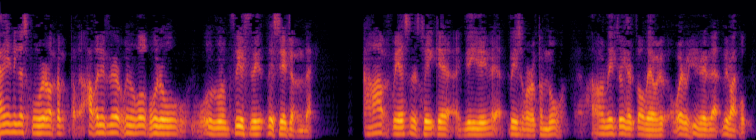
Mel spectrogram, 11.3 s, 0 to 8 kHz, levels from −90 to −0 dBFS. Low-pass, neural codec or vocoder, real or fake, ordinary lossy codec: 7.2 kHz; codec, 16 kHz, 0.5 kbps, FreqCodec, larger model; fake; MP3, 24 kbps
